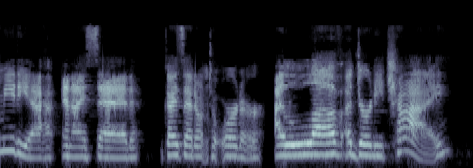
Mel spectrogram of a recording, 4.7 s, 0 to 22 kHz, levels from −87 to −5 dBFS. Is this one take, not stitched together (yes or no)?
no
